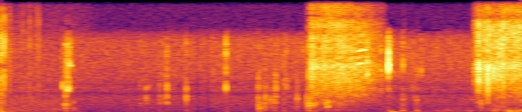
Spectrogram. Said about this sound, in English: This is our ASMR section where we drink and smoke, but you can hear it makes you calm down, makes you feel really, really relaxed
